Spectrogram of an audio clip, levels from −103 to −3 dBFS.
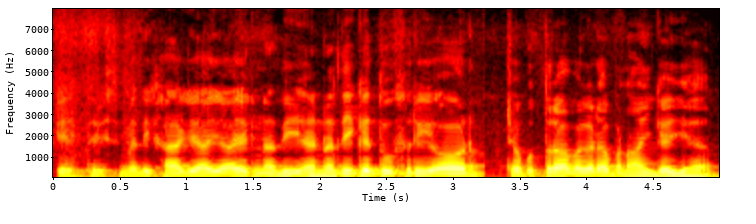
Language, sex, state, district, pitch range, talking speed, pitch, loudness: Hindi, male, Bihar, Muzaffarpur, 110-120 Hz, 230 wpm, 115 Hz, -20 LUFS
